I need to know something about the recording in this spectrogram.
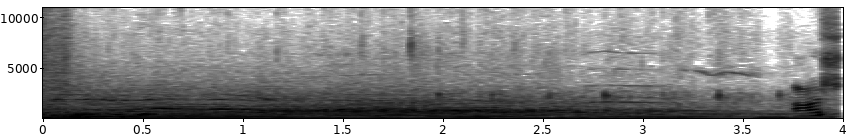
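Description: Band music: the drum beat stops right at the start and a held chord rings on, fading out over about three and a half seconds.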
